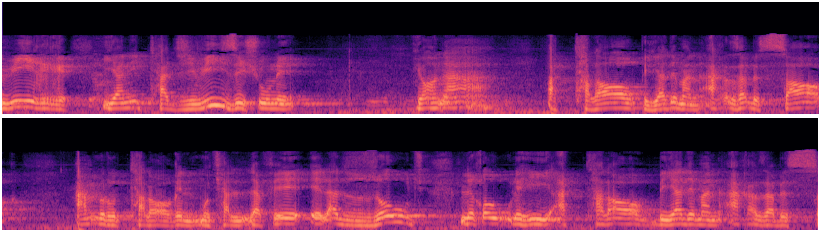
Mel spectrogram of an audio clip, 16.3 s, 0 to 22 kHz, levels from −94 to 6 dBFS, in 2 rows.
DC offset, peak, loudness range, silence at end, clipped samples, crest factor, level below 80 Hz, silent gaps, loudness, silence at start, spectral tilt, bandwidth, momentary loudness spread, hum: under 0.1%; -4 dBFS; 3 LU; 0 s; under 0.1%; 16 dB; -46 dBFS; none; -21 LUFS; 0 s; -6.5 dB/octave; 8 kHz; 10 LU; none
